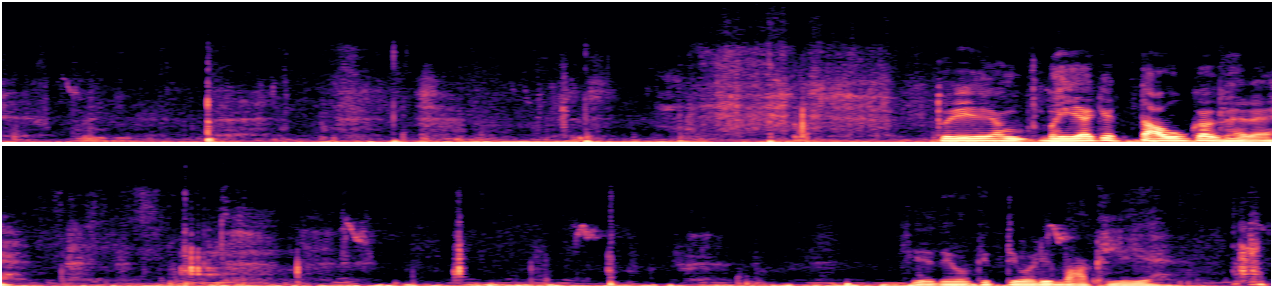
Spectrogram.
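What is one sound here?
Footsteps tread on stone paving outdoors.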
